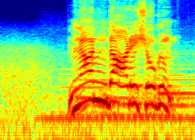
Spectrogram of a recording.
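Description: A middle-aged man speaks in a pompous, animated voice.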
